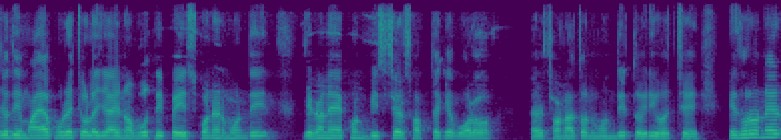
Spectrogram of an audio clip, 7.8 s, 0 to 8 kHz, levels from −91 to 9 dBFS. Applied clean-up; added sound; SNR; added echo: neural mask model DeepFilterNet 3.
